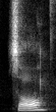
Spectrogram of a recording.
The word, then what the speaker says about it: Seoul: I mean, soul, I believe, is the correct pronunciation.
